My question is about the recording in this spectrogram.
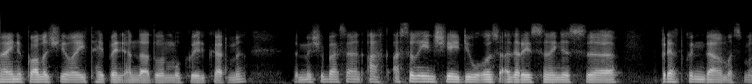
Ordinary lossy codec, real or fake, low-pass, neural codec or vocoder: Opus, 24 kbps; fake; 7.2 kHz; codec, 16 kHz, 1.1 kbps, Voila-Tokenizer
